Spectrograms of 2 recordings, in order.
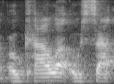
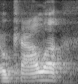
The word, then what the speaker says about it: Ocala: So he travels all over the place around Ocala, how do you say it, Ocala, up there north of Orlando, and can't find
